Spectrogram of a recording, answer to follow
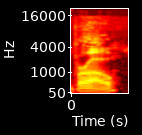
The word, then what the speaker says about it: Brault: Like my name's Brault, but it's pronounced bro, really.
